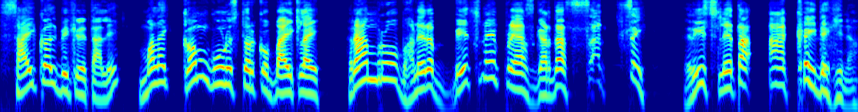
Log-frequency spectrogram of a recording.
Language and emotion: Nepali, angry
